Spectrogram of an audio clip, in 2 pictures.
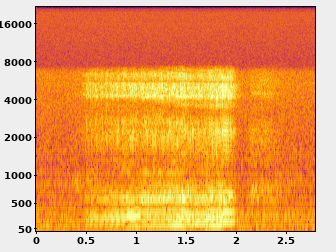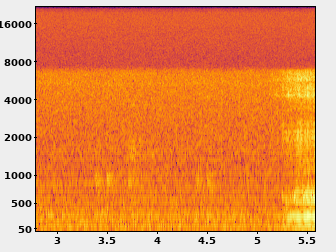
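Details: Loud, rattling snore on an in-breath with quiet exhalation, a second snore starting at the end; an adult woman snoring at 3 am: snoring.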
